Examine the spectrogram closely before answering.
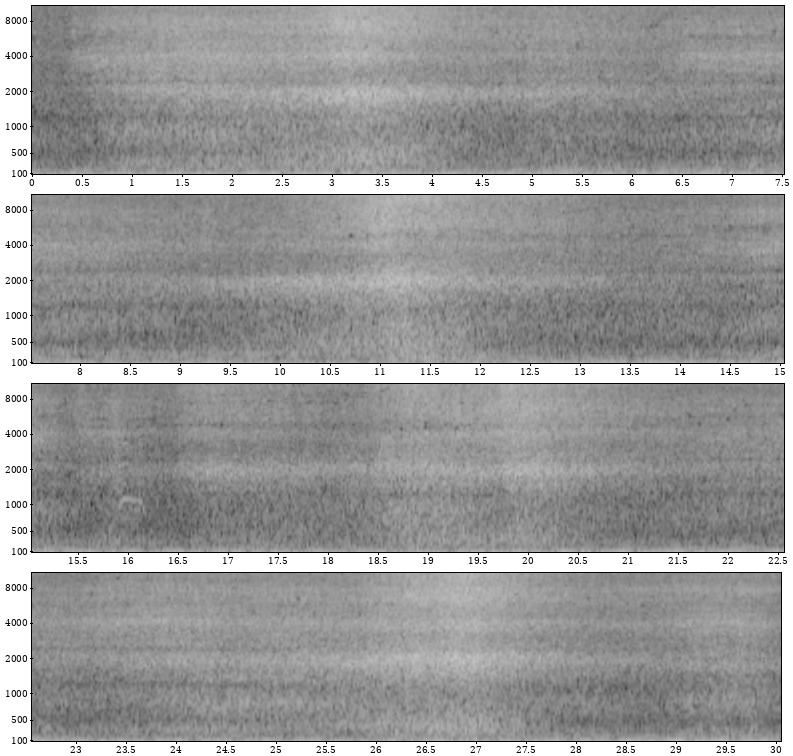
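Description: Small sea waves washing onto a sandy shore, swelling and fading about every eight seconds, over a steady low motor hum.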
